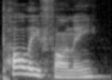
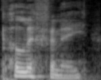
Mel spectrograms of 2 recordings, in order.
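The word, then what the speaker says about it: Polyphony: Not Polyon, Polifany, Polyon, Polyon.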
